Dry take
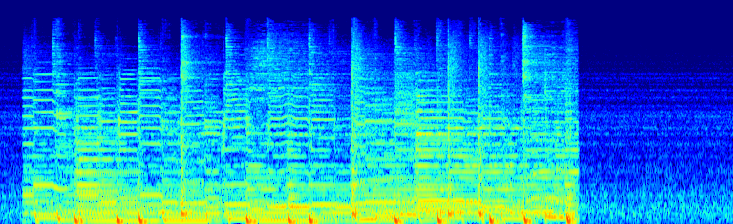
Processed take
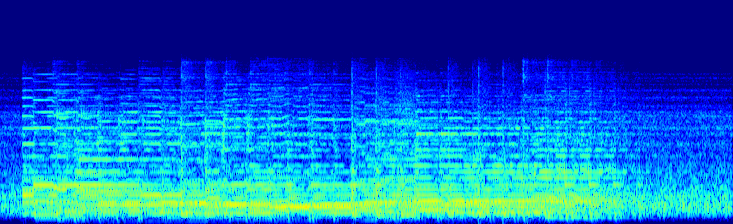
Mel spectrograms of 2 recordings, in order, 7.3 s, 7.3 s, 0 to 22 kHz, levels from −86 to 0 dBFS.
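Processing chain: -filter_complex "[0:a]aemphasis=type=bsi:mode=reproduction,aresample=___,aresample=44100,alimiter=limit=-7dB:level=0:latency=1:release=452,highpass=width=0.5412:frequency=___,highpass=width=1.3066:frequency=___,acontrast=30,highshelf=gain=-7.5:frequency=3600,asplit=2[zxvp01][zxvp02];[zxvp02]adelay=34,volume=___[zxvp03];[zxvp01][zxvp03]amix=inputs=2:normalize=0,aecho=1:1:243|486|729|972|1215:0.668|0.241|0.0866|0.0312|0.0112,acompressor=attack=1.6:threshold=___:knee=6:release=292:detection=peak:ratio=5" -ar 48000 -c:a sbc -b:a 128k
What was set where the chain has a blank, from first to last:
16000, 280, 280, -12.5dB, -30dB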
